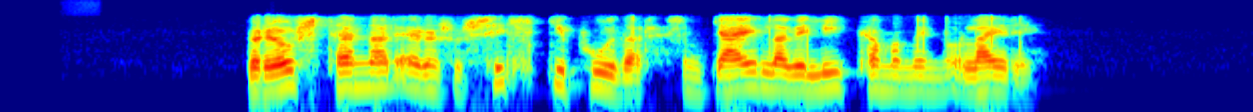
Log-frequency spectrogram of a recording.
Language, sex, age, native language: Icelandic, male, 40-49, Icelandic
